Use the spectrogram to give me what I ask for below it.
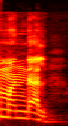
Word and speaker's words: मंडल: मंडल। आपको करने के मक ऊपर अनुस्वार की मात्रा है। यानी कि अंग की मात्रा। आपको आधा न का उच्चारण तेजी के साथ निकालना है।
